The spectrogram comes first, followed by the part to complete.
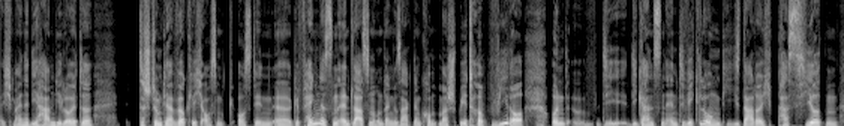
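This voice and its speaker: A man with a medium-pitched voice hosts a podcast in a loose, conversational style. He is playful and jokey, correcting himself as he goes. The sound is close and dry. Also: darkish tone, dry recording. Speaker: podcast host and audio drama reviewer. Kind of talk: casual, chatty solo review.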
